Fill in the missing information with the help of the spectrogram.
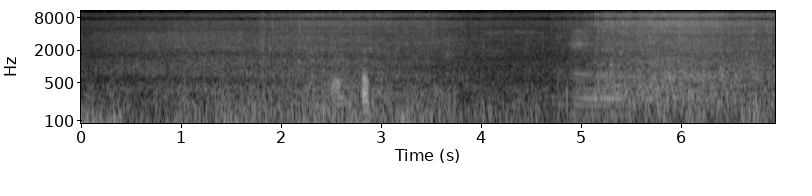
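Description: Wind buffeting the microphone over waves washing against a rocky shore, a steady low rumble, with a brief pitched sound a little under three seconds in.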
